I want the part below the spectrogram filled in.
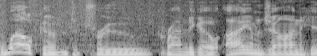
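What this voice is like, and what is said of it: Usual voice. Nothing is said of it.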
